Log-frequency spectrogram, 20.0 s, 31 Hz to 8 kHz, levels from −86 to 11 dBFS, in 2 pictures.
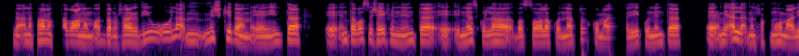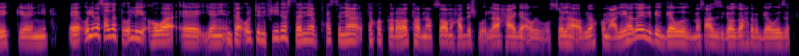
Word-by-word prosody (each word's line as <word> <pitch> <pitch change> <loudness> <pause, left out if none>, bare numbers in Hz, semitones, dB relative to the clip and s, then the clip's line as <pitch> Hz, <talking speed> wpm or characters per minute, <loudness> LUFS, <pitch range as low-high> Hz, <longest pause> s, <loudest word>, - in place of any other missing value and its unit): لا، - - 0
أنا - - -3
فاهمَك 145 -2 +3
طبعًا، 130 -2 +4
ومقدِّر 130 +3 0
مشاعرَك 125 +2 +2
دي. 150 +7 -5
ولأ 175 +5 0
مش 145 +5 -4
كده، 180 -3 +3
يعني 110 +2 -1
أنتَ 145 +1 +6 0.3
أنتَ 155 0 -2
بس 160 +2 +1
شايِف 145 +1 0
إن 125 -3 -4
أنتَ 145 +4 -4
آآ، 445 -4 +3
الناس 150 +1 0
كلها 130 +2 +2
بصَّالك 120 +2 +1
وإنها 110 +3 0
بتحكُم 120 -5 -8 0.3
عليك، 115 +5 -4
وإن 120 0 -3
أنتَ 125 0 +2 0.4
مقلِق - - +4
من 120 - -5
حكمهم 130 0 -4
عليك 110 +3 +1
يعني. 105 0 -3 0.3
آآ، - - +6
قل 455 -4 0
لي 245 - +3
بس، 255 -5 +4
عايزَك 220 +1 +2
تقول - - -4
لي، 185 - +1
هو 130 +2 +5
آآ 115 -1 +2
يعني 120 0 -4
أنتَ 145 - -2
قُلت 170 -1 -1
إن 150 - -3
في 185 +6 -6
ناس 195 -4 0
تانية 145 +3 0
بتحِس 150 +2 -6
إنها 140 +1 +2
بتاخُد - - -7
قراراتها - - 0
بنفسها 65 - -1
وما - - -2
حدِّش - - -3
بيقولها - - -1
حاجة، 110 0 +1
أو 100 - -3
يبُصّ 95 - -10
لها، 115 -1 +1
أو - - +1
بيحكُم 115 0 -5
عليها، 110 +9 +1
زي 215 +1 +3
اللي 185 -6 -1
بيتجوِّز 120 -3 +1
مثلًا، 110 +2 -3
عايِز 110 -2 -3
يتجوِّز 110 +1 0
واحدة 115 -1 -1
بيتجوِّزها. 105 0 -4
130 Hz, 210 wpm, -24 LUFS, 115-155 Hz, 0.4 s, أنتَ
